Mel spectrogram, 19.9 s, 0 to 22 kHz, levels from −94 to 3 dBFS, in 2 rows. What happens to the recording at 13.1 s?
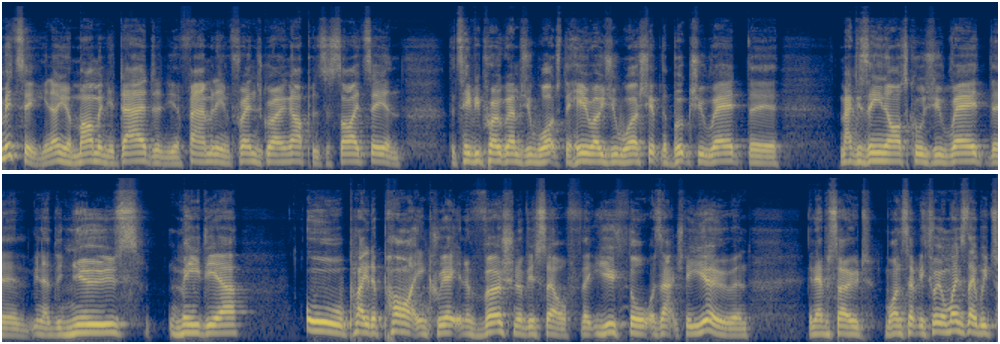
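Nothing goes wrong at 13.1 s; the speech there plays through intact, with no dropout, click, glitch or other fault.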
